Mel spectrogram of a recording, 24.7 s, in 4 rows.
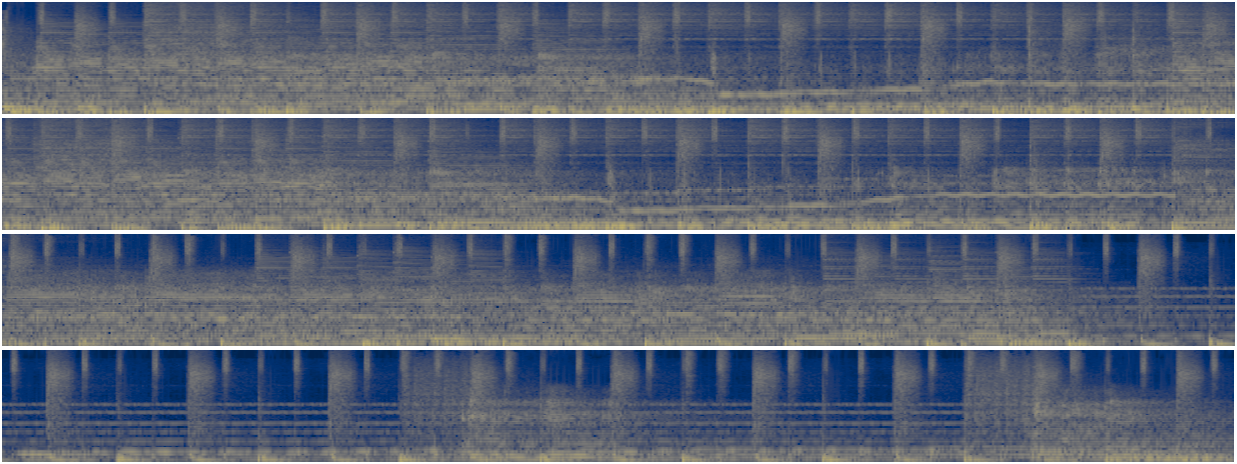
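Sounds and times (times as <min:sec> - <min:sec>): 
intense combat music loop: 0:00.0 - 0:24.5.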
